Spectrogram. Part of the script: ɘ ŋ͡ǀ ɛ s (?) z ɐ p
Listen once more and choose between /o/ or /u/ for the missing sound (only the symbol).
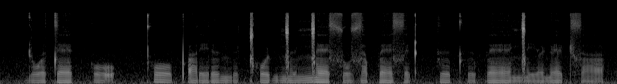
o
